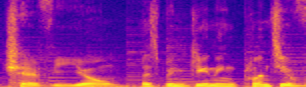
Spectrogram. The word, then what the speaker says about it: CeVIO: CeVIO, pronounced CeVIO, has been gaining plenty of recognition in the vocal synth community due to its recent voice bank releases.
